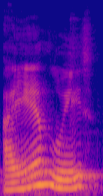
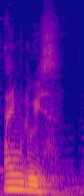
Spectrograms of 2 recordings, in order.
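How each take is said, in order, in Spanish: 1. Ambas palabras 'I am' se dicen completas. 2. 'I am' se reduce a una sola sílaba.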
